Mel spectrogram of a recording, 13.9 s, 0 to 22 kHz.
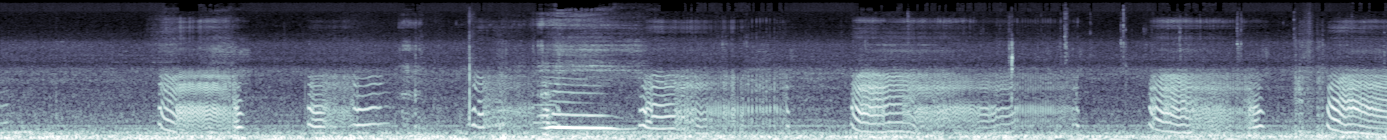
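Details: Brief squeaks, grunts and whimpering sounds from a sleeping 3-week-old newborn, irregular, over steady room hum; ordinary newborn sleep noises.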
